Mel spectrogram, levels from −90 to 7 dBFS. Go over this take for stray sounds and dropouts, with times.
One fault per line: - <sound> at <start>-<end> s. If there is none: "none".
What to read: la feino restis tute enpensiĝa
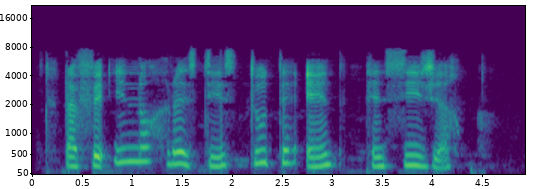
none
